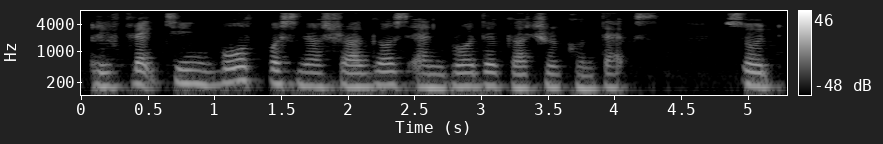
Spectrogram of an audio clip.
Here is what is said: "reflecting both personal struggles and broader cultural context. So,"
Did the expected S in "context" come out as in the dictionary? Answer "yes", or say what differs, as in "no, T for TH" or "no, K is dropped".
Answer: no, S is dropped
